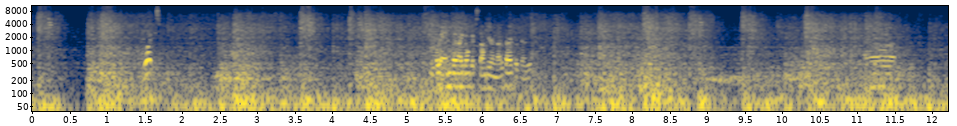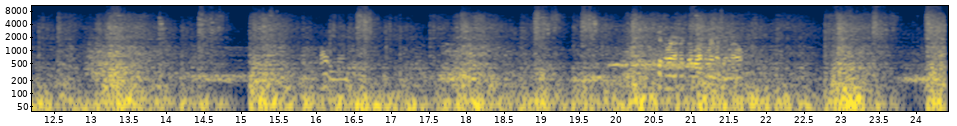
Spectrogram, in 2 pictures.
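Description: Heavy weapons clash and thud in a fight.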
